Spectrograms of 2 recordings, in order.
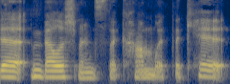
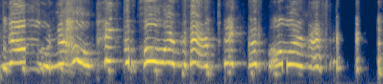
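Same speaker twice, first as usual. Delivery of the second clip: frustrated mock-scream, much higher and louder; 13 dB louder than usual. Speaker recalls a radio show contestant's answer, retelling screaming at the radio. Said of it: "I was like screaming at the radio".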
